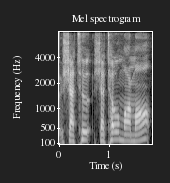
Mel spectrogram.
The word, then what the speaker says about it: Chateau Marmont: Remember, she was recently at the Chateau Marmont. Is that how you say that? – That is how you say it, yes.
